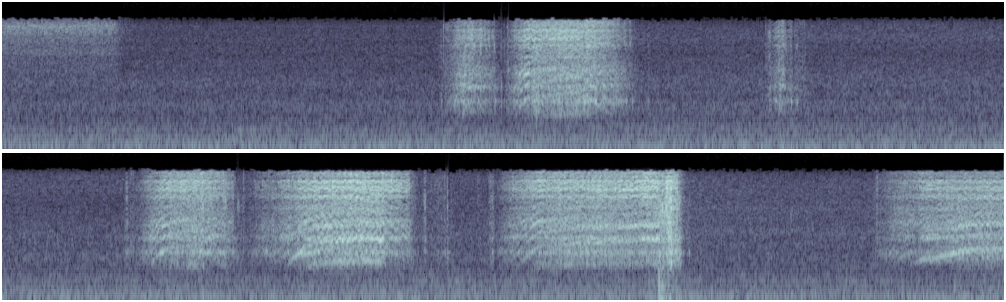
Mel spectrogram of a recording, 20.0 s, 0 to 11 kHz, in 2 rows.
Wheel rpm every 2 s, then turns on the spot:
0, 0, 50, 20, 0, 20, 100, 70, 100, 40.
none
